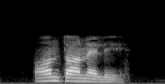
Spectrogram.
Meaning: unbearable; intolerable
- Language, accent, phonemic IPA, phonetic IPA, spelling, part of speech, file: Armenian, Eastern Armenian, /ɑntɑneˈli/, [ɑntɑnelí], անտանելի, adjective, Hy-անտանելի.ogg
